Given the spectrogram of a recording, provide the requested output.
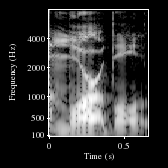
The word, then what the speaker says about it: Morrible: You see there how Morrible rhymes with horrible was manipulating Glinda, telling her to do some good.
